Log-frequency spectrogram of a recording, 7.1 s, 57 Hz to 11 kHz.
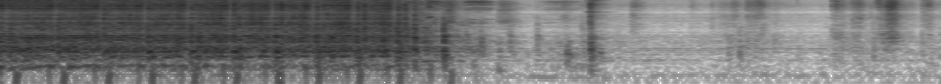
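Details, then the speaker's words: Craftsman mower, model 917.374552, with 60 psi compression, tried outdoors with the air cleaner removed: even cranking pulses, about three per second for three seconds, then stops without any firing; cranks but won't start. "let's just see if it starts without that air filter in it all right clearly that was a no-go"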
